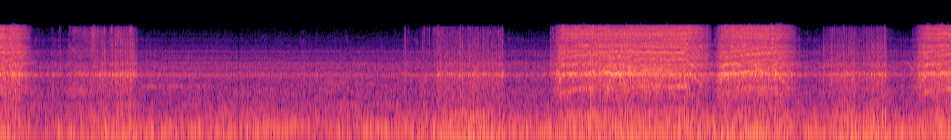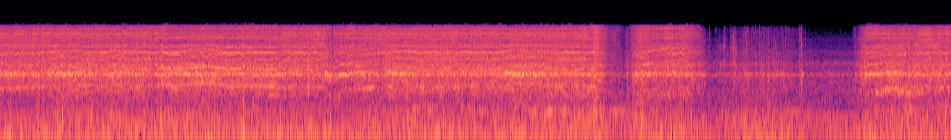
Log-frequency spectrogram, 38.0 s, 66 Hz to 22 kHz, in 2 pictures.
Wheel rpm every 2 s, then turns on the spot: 40, 10, 0, 0, 10, 60, 140, 80, 10, 120, 160, 160, 150, 150, 160, 100, 60, 30, 130.
0-4 8-10 32-34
